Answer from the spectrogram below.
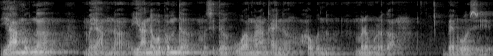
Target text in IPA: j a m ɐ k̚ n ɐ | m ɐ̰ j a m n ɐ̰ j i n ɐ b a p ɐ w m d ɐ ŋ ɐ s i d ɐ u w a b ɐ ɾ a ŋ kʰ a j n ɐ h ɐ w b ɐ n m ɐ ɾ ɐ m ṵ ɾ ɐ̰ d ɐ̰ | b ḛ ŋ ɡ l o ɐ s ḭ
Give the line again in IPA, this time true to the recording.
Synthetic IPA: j a m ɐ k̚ n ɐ | m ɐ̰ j a m n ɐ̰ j a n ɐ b a pʰ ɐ m d ɐ m ɐ s i d ɐ u w a m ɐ ɾ a ŋ kʰ a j n ɐ h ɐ w b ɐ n m ɐ ɾ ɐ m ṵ ɾ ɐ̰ ɡ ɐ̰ | b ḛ ŋ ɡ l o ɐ s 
